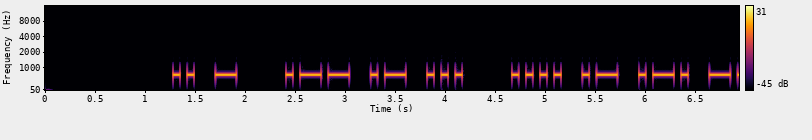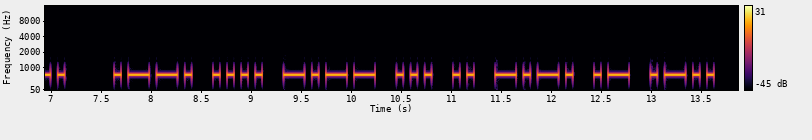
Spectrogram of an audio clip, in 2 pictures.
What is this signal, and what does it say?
Morse code, heard as a keyed tone, about 17 wpm, 700 Hz. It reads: IT WAS HARD PHYSICAL
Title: Sentences from Top 1000 Words - Review Part 4 - 17wpm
